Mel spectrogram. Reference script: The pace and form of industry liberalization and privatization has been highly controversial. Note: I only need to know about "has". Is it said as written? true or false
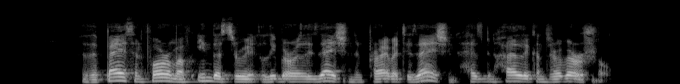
true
